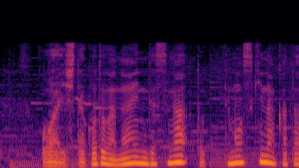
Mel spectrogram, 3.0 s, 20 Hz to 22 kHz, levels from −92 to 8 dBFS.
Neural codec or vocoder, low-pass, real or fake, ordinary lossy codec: none; none; real; none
